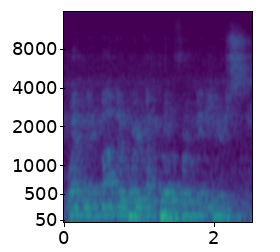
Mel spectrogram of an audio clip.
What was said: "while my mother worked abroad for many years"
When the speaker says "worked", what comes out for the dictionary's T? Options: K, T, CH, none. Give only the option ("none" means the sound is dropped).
none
